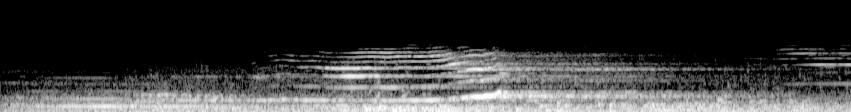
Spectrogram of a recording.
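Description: Whale song: a long, tonal moan that slowly rises and bends in pitch over a deep, steady underwater rumble, heard alone with no talking.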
